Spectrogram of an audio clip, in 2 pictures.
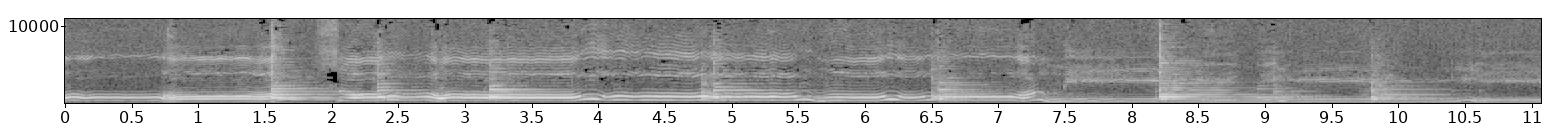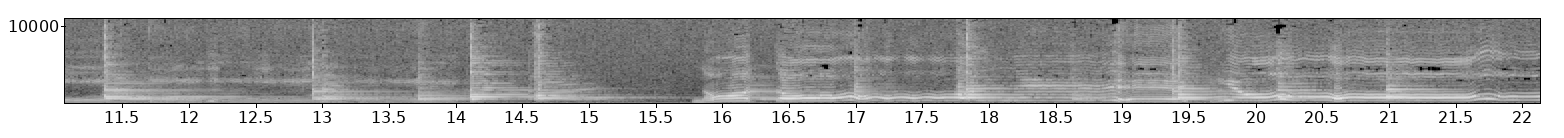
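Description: Jiuta: a woman singing in long, bending notes with wide vibrato to her own shamisen accompaniment, its plucked strokes sharp and sparse between the vocal lines. The voice pauses briefly about two thirds of the way through, then comes back in.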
